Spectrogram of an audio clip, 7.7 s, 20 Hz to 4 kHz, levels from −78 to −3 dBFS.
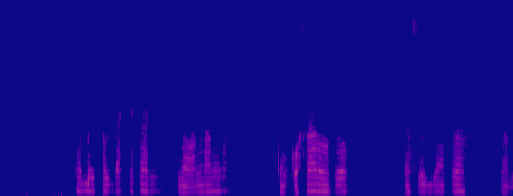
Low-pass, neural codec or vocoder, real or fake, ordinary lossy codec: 3.6 kHz; none; real; none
